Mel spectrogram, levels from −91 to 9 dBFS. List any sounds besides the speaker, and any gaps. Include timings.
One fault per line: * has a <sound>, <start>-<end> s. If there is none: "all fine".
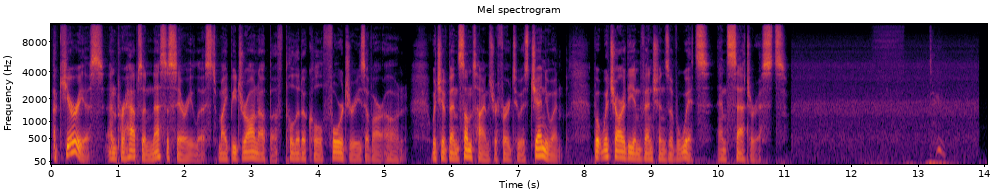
* has a breath, 12.2-13.7 s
